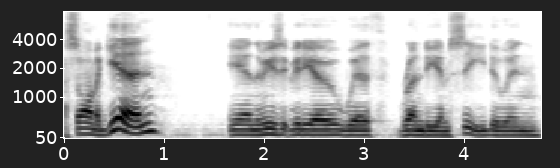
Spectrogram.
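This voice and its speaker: A man speaks with a Southern US accent. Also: very clean recording, silent background. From US South. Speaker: music vlogger. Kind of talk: casual monologue.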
